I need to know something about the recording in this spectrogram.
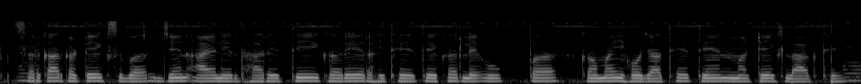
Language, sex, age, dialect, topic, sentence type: Chhattisgarhi, male, 36-40, Northern/Bhandar, banking, statement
